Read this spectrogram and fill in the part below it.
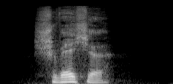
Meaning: weakness
- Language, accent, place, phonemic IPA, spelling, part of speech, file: German, Germany, Berlin, /ˈʃvɛçə/, Schwäche, noun, De-Schwäche.ogg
